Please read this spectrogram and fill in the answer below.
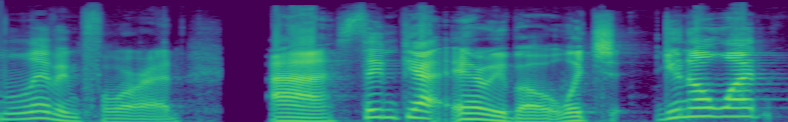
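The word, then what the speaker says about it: Erivo: for it uh Cynthia Aribo, which you know what? Why did nobody told me that it wasn't Rebo? I've been calling Caninta Reebo for this longest time. And it's Cinta Aribo.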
